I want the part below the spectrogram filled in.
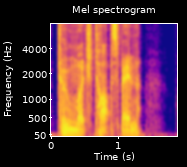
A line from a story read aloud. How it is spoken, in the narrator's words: groaned Mulch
